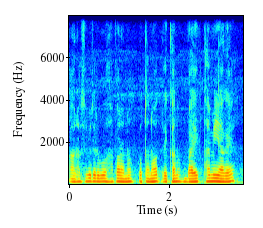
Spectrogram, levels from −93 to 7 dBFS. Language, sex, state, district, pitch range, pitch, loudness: Chakma, male, Tripura, West Tripura, 140-145 Hz, 145 Hz, -17 LUFS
